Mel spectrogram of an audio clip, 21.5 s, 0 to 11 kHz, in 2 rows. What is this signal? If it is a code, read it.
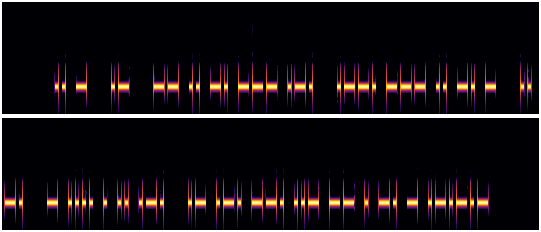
Morse code, heard as a keyed tone, about 17 wpm, 700 Hz. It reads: IT A MINOR POINT IN THEIR ARGUMENT.
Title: Sentences from Top 1500 Words 17wpm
